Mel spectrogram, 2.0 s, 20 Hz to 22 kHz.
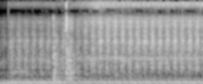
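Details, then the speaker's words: Ford Crown Victoria ex-police car V8 with rapid, regular sharp knocking at roughly six to seven raps a second over the idle rumble, right after it smoked heavily; owner feared it would throw a rod and says he blew it up: serious engine knock. "oh yeah I definitely blew it up I can just feel it dude"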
